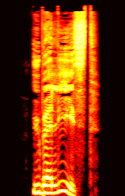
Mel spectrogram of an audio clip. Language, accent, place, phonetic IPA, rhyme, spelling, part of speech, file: German, Germany, Berlin, [ˌyːbɐˈliːst], -iːst, überließt, verb, De-überließt.ogg
- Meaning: second-person singular/plural preterite of überlassen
